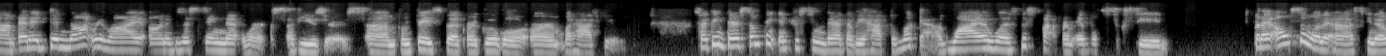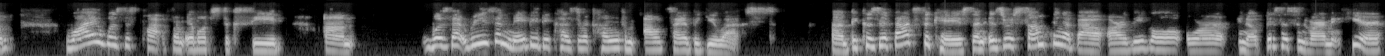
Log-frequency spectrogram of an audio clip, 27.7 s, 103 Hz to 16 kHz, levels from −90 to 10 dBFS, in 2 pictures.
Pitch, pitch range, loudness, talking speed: 185 Hz, 160-240 Hz, -19 LUFS, 190 wpm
